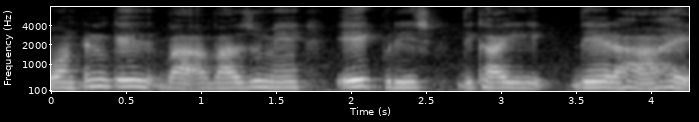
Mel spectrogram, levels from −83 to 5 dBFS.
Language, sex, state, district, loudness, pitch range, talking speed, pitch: Hindi, female, Uttar Pradesh, Hamirpur, -18 LUFS, 185-210 Hz, 155 wpm, 195 Hz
